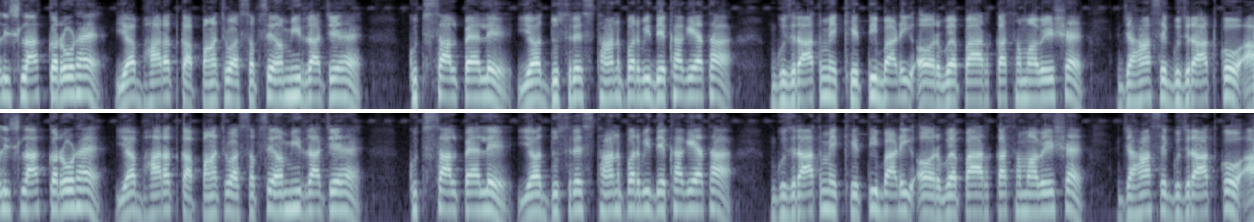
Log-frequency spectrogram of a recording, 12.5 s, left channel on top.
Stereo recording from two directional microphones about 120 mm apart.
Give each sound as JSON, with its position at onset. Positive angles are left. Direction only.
{"t": 0.2, "sound": "speech", "side_deg": 35}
